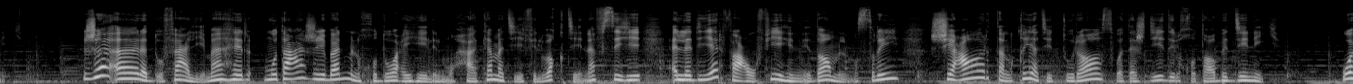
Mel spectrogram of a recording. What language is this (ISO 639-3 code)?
ara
